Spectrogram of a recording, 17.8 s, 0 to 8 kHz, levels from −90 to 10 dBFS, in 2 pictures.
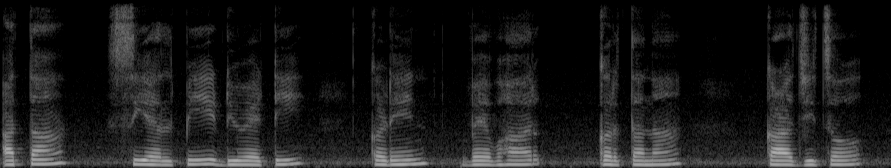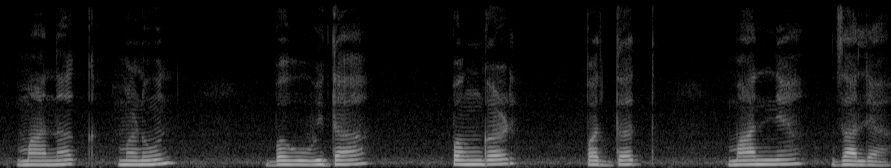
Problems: none marked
